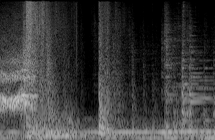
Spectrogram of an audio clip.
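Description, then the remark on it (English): An oncoming truck with high beams brakes too late for a man jogging across the road: a brief high tire screech opens, then a heavy metallic thunk of something hard hitting metal lands about a second in, followed by a low steady engine rumble and faint clattering. “The tires screeched, but the brake was too late.”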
